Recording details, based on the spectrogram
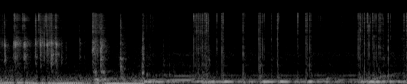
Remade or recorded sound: remade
